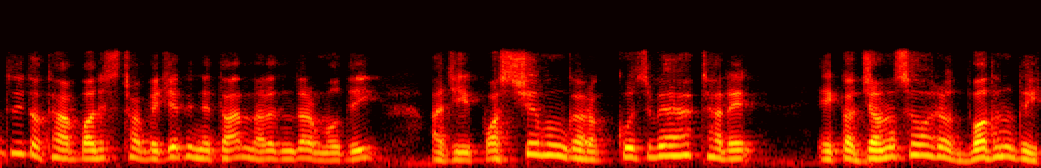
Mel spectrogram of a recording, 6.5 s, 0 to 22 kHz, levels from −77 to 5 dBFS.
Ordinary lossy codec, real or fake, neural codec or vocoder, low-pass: Opus, 24 kbps; fake; codec, 16 kHz, 0.8 kbps, ZipCodec; 7.2 kHz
